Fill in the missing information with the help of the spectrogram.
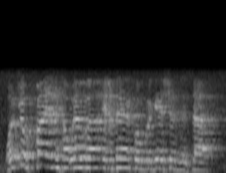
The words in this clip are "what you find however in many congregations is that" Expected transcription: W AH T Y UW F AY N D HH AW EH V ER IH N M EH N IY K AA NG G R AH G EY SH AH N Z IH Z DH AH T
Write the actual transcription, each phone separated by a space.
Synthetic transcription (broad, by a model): W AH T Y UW F AY N D HH AW EH V ER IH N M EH IY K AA NG G R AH G EY SH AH N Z IH Z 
